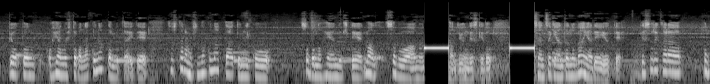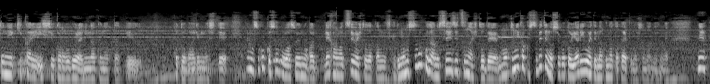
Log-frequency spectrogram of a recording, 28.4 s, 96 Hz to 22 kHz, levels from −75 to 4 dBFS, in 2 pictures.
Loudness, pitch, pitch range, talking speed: -15 LUFS, 180 Hz, 155-230 Hz, 385 characters per minute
